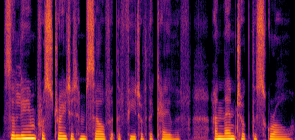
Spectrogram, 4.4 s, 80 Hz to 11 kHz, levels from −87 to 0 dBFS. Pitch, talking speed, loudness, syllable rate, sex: 195 Hz, 190 wpm, -16 LUFS, 4.8 syllables/s, female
